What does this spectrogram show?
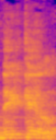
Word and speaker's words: nihil: gina og nihil obstat, nickel. Ang nihil basahon nato diha sa Bible nihil, pero sa pagbasa ana Latin man na siya, pagbasa ana nickel na ang pronunciation ana.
